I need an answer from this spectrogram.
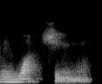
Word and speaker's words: watching: right our next word the T in the word is silent and this morning we had a few words where the T was silent so always watch out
